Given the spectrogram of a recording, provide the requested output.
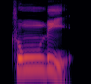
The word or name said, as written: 中立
